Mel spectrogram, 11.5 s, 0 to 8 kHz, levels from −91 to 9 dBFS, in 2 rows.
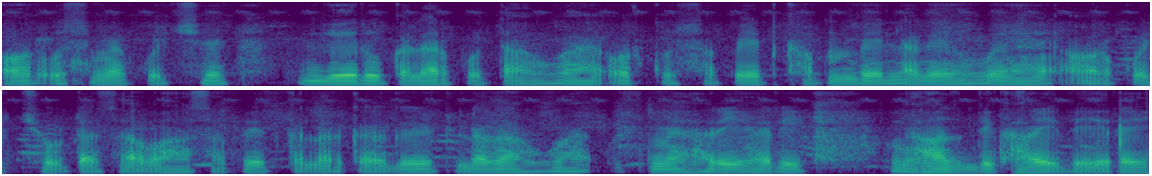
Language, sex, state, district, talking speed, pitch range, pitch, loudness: Hindi, male, Jharkhand, Jamtara, 180 wpm, 90-95 Hz, 95 Hz, -33 LUFS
